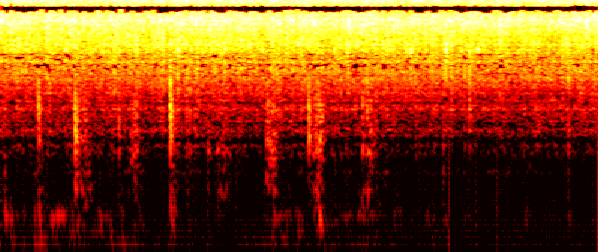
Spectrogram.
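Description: Butter sizzling in a hot pan on very high heat as chopped onion and garlic fry in it, a steady hiss with a few faint clicks.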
